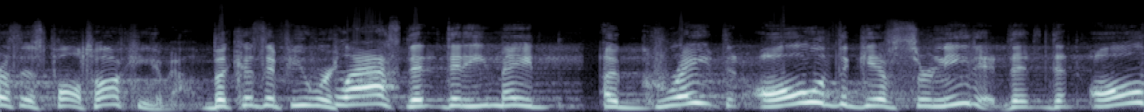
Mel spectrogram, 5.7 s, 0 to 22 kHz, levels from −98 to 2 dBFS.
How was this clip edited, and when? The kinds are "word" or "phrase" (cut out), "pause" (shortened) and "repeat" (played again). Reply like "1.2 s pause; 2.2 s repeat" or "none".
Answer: 1.7 s word; 2.0 s phrase; 2.9 s pause; 3.6 s word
